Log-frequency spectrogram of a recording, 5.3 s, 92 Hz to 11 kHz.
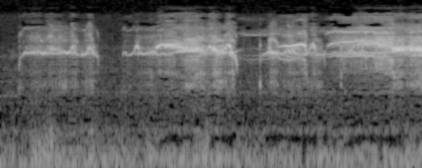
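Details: Mating peregrine falcons on a nest-box ledge atop a water tower in Axel, Netherlands, 5 February 2018; grating, slightly wavering screams come in short bursts and longer drawn-out cries over continuous low hum.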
